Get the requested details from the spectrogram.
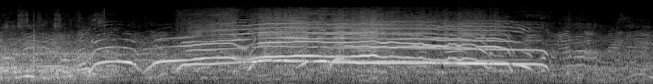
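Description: Young women scream and cheer loudly close by.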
